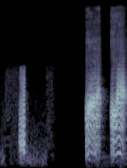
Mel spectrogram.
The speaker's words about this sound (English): Hell yeah. Quackety quack. Hell yeah.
